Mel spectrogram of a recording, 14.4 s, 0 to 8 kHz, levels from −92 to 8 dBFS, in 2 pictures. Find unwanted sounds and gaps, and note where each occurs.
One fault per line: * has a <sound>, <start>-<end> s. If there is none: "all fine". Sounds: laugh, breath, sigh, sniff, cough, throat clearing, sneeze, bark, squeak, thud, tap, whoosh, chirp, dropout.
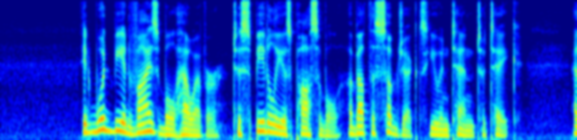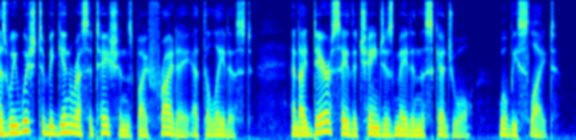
all fine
